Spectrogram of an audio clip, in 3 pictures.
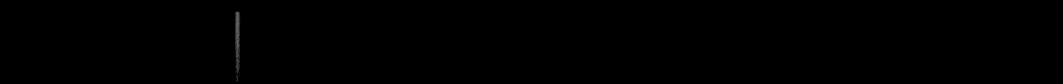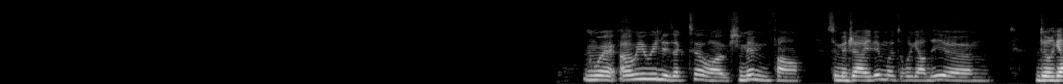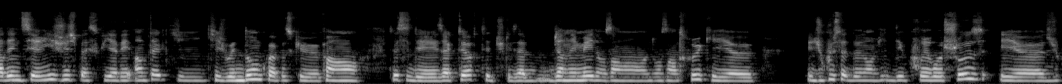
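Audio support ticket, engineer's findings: Wireless microphone noise hit, 2.35–2.40 s. The analogue FM radio link fades as multipath reflections cancel at the receiver, so receiver noise rises into the demodulated speech. Heard as a brief 52 ms swish of static.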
